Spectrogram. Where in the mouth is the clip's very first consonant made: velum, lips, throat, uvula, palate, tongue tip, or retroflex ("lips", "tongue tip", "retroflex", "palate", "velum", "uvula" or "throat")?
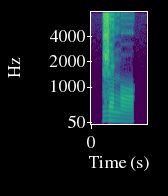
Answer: retroflex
